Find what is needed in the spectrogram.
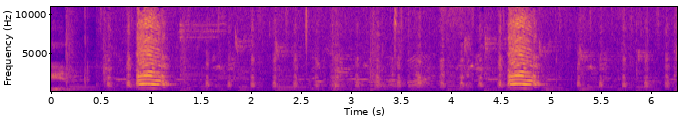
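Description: A chicken clucking and squawking, with two loud squawks, one about a second in and one near the end, and softer clucks between, over background music.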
